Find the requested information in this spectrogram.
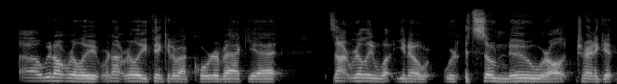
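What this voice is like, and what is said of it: Imitates another person's voice. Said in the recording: “my Adam Peters impression.”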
